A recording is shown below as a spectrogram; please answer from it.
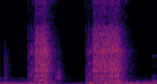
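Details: Power Wheels Dune Racer with a dual drill-battery upgrade, in high gear and tested before fitting a brake reduction module: the motor whirs up, then cuts with an abrupt grinding, ratchety clatter twice on pedal release. The harsh stop loads the gearbox.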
